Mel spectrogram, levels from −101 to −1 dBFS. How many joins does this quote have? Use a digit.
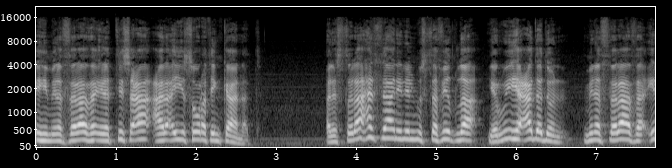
1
